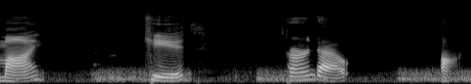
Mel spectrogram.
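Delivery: slow, low, halting, deliberate phrasing with pauses. Answering a Gen X question so the asker understands, slow and deliberate. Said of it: "let me say it slow so you understand it".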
